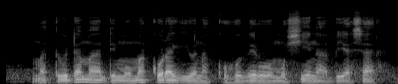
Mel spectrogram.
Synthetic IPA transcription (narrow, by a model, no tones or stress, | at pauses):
mʔa̰tudamademomakoɾaɣiɔnakoɦoðeɾwɔmoʃinabiaʃaɾa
